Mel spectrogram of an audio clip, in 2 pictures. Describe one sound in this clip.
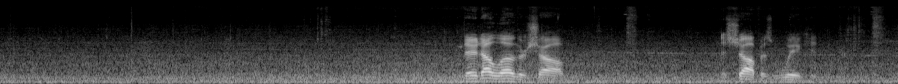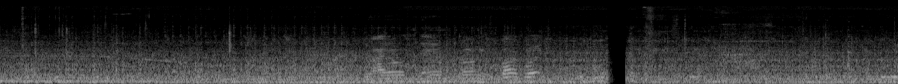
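Tyres hiss softly on a snowy road.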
